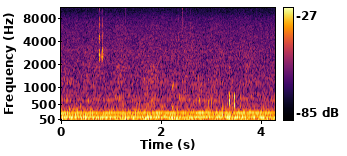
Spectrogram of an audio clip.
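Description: Near silence: room tone with a low steady hum and a few faint, scattered ticks.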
